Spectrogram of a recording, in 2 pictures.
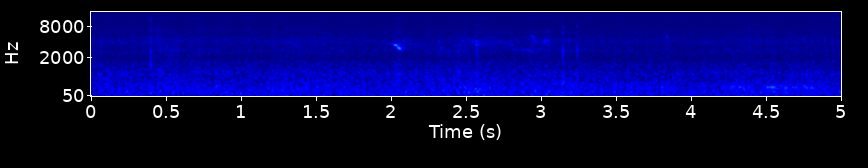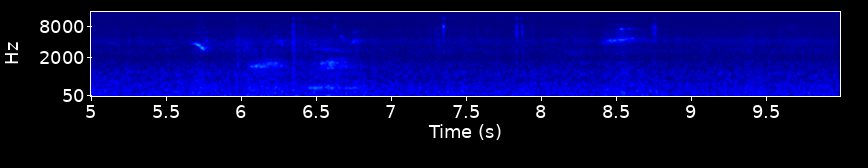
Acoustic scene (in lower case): park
